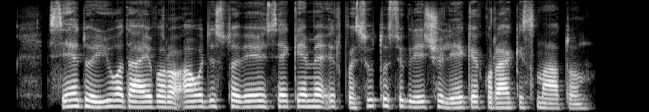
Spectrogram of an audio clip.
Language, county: Lithuanian, Panevėžys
